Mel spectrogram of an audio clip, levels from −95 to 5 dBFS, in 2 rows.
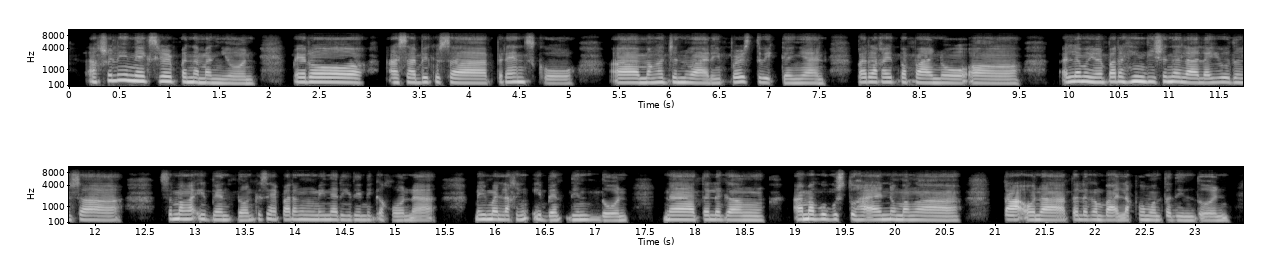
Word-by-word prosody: Actually, 300 +6 +1
next 270 -2 +4
year 260 -1 +3
pa 245 -1 -2
naman 205 -4 +1
'yon, 175 -1 -3 0.4
pero, 235 +1 +2 0.7
ah, 215 -1 +1
sabi 220 +1 0
ko 230 - -14
sa 195 -4 +2
friends 235 0 -1
ko, 180 0 -6 0.4
ah, 210 0 +4
mga 210 +2 0
January 200 -2 0
first 240 +1 0
week 205 - -5
ganyan, 190 -2 -3 0.2
para 230 +1 0
kahit 230 +1 -3
papaano, 200 -4 0
ah, 180 -1 -1 0.4
alam 260 +2 +3
mo 250 - +4
'yon 230 0 +1
parang 245 0 +2
hindi 250 -2 +5
siya 250 +1 +2
nalalayo 215 0 +1
do'n 215 -1 -4
sa, 195 -2 0 0.4
sa - - -9
mga 235 0 +2
event 205 -3 -3
do'n. 185 +2 -2
Kasi 225 -1 -4
parang 215 -1 -1 0.2
may 210 - -1
naririnig 200 -1 -4
ako 180 -1 -5
na 95 -1 -2 0.4
may 225 - +2
malaking 215 0 0
event 195 +3 -3
din 205 -1 -2
do'n 175 0 -2 0.3
na 210 -1 +4
talagang, 195 -3 -1 0.2
ah, 220 0 +3
magugustuhan 225 -2 +2
nung 215 -1 +1
mga 190 -2 +1 0.5
tao 205 -1 +6
na 195 -1 +3
talagang 205 -1 -2
balak 190 0 +1
pumunta 190 -2 -3
din 175 -1 -4
do'n. 85 +1 -3
205 Hz, 155 wpm, -23 LUFS, 190-230 Hz, 0.7 s, tao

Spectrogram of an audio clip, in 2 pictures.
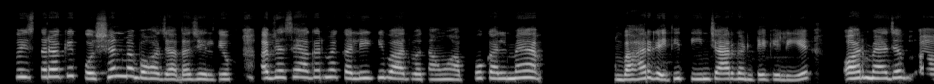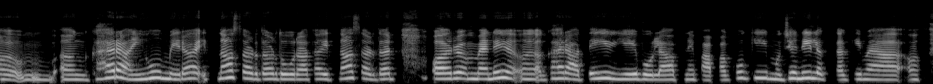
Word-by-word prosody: तो 350 - -1
इस 340 -1 0
तरह 355 +1 +4
के 395 +2 -2
क्वेश्चन 340 +3 0
मैं 380 -3 +2
बहुत 270 -3 +2
ज़्यादा 235 -1 0
झेलती 235 -1 -2
हूँ। 240 - -1 0.3
अब 290 +1 +3
जैसे 325 +1 0
अगर 330 0 -1
मैं 335 0 0
कल 275 -2 +1
ही 290 0 +1
की 315 +1 -2
बात 265 -4 +1
बताऊँ 235 -1 -3
आपको 225 +7 -4
कल 275 0 +1
मैं 310 -1 +3 0.8
बाहर 245 +6 +2
गई 240 -5 +3
थी 270 - 0
3-4 255 0 +1
घंटे 230 -3 -1
के 225 0 -3
लिए 215 +6 -1 0.4
और 295 +3 +6
मैं 285 -1 +4
जब 305 +2 +1 0.3
अ - - -4
उम 220 -1 -3
उम 210 -1 -8
अ, 225 - -1
घर 250 +9 +1
आई 235 -6 +2
हूँ 295 +4 +3
मेरा 255 +2 +1
इतना 265 +6 -1
सर 280 -5 -1
दर्द 245 0 -2
हो 240 0 +2
रहा 230 0 -1
था, 245 - -3
इतना 245 +4 -1
सर 260 -6 -5
दर्द 245 +1 -2 0.4
और 260 +2 +4
मैंने 255 +4 +3
अ, 245 -3 -2
घर 270 +6 -1
आते 235 0 -1
ही 285 +1 +2 0.2
ये 240 0 +4
बोला 220 -2 0
अपने 225 +1 -7
पापा 210 -1 -5
को 290 +7 -4
कि 295 -1 +1
मुझे 250 +2 0
नहीं 285 +2 +5
लगता 250 -5 -2
कि 240 +3 -7
मैं 230 -1 -2
अ, 215 +1 -2
255 Hz, 215 wpm, -23 LUFS, 230-290 Hz, 0.8 s, और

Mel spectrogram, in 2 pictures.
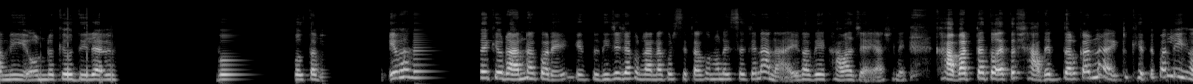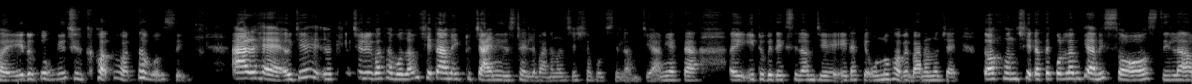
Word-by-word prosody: আমি 220 +2 -1 0.2
অন্য 220 +1 -3
কেউ 240 -1 +6
দিলে 225 0 +2
আমি 225 +1 -2 1.8
বলতাম 225 +1 0 0.7
এভাবে 310 +1 +1 0.8
কেউ 285 -1 +4
রান্না 245 +4 +5
করে? 240 -5 0 0.2
কিন্তু 225 0 -7
নিজে 240 +3 -2
যখন 265 0 -1
রান্না 230 0 0
করছি 240 0 -6
তখন 220 +3 -3
মনে 240 0 -3
হয়েছে 240 0 -4
যে 255 - -3
না, - - +2
না - - -7 0.2
এভাবে 230 0 -1
খাওয়া 210 -1 0
যায়। - - -6
আসলে - - -13 0.4
খাবারটা 260 +1 +6
তো - - +6
এত 240 - -8
স্বাদের 235 -2 -2
দরকার 260 +4 +2
না, - - -4
একটু - - -13
খেতে - - -5
পারলেই 345 -1 -1
হয়। 195 -3 +2
এরকম 250 +3 -1
কিছু 270 0 -6 0.2
কথাবার্তা 295 - 0
বলছি। 225 0 -10 0.6
আর 285 - +12
হ্যাঁ, 235 -5 +6
ওই 230 - +2
যে 320 - -1 0.2
অ্যা 245 - -1
খিচুড়ির 285 - -4
কথা 270 +1 -2
বললাম 245 +2 +2
সেটা 275 +1 +3
আমি 265 - -1
একটু 260 +1 -15
চাইনিজ 205 +1 +4
স্টাইলে 200 -2 -7
বানানোর 180 0 -11
চেষ্টা 200 +1 -13
করছিলাম। 175 0 -14
যে - - -12
আমি 195 - -7
একটা 200 -1 -1 0.4
আ - - +4 0.2
YouTube 235 -1 -3
এ - - -8
দেখছিলাম 210 0 -4
যে 200 - -2 0.2
এটাকে 210 +1 -6
অন্যভাবে 225 -1 -2
বানানো 195 +2 -2
যায়। - - -5 0.3
তখন 260 +1 +3
সেটাতে 245 +2 +1
করলাম 265 +1 +3
কি - - -4
আমি 255 - -2
sauce 225 +2 +3
দিলাম, 210 -1 0
235 Hz, 185 wpm, -21 LUFS, 210-265 Hz, 1.8 s, আর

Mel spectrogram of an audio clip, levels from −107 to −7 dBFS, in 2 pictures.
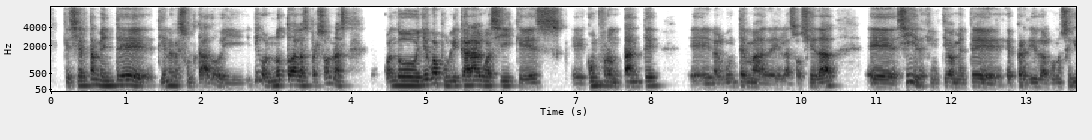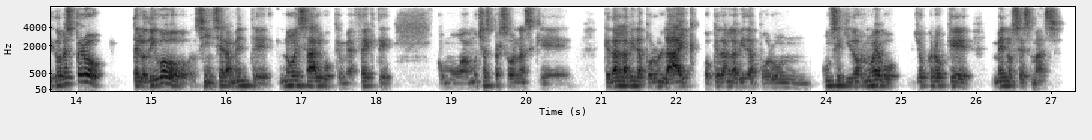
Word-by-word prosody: que - - -9
ciertamente 135 +1 +1
tiene 115 +5 -5
resultado 125 -4 -2
y 95 -1 -14
digo: - - -5
"No 145 +5 -3
todas 145 -1 +5
las 125 - +1
personas". - - -2 0.4
Cuando 130 0 +2
llego 155 +7 0
a 175 - +4
publicar 130 -2 +3
algo 135 -2 +4
así 125 0 0
que 105 -2 -3
es, 110 - 0
eh, 95 0 -10
confrontante, 120 +1 0 0.4
eh, 430 +1 -7
en - - -8
algún 110 +3 -8
tema 110 -1 0
de 435 -2 -6
la - - -7
sociedad, 485 -1 +2 0.4
eh, 415 -1 0
sí, 225 - +2
definitivamente 105 +1 -4
he - - -6
perdido 105 -1 -4
algunos 100 +1 -5
seguidores, 140 +11 0
pero 230 - +6 0.3
te - - 0
lo 435 - +3
digo 450 0 +4
sinceramente, 130 - -2
no 135 +2 -1
es 130 -2 +1
algo 120 -4 +5
que - - -15
me 95 0 -11
afecte 120 -1 -6 0.6
como 95 0 -9
a 95 - -3
muchas 125 +3 -5
personas 110 -2 -3
que 440 +1 -12 0.4
que 110 - -3
dan 125 +1 +7
la 120 - +7
vida 120 -1 +1
por 110 - -3
un 115 -1 -4
like 115 +2 +7
o - - -10
que - - -3
dan 115 +1 -1
la - - +2
vida 110 0 -4
por 100 +1 -9
un 100 -3 -10
un 130 - -6
seguidor 120 -2 -1
nuevo, 130 -4 +1 0.2
yo 120 +1 -8
creo 120 0 -2
que 125 - -1 0.3
menos 120 -1 -1
es 105 - -1
más. 80 0 -4
120 Hz, 160 wpm, -24 LUFS, 110-135 Hz, 0.6 s, dan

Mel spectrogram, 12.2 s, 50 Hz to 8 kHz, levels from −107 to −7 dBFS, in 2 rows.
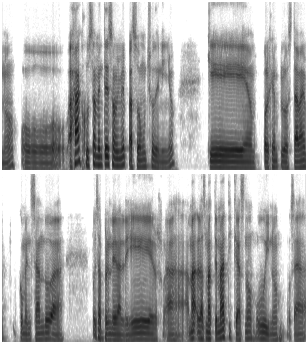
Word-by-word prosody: ¿no?, 95 +9 -8
o 90 -1 -4 0.4
Ajá, 185 +3 +7
justamente 145 -1 +2
eso 145 0 +3
a - - +3
mí 130 - +2
me 140 +3 +1
pasó 115 -4 +2
mucho 120 +2 -4
de 105 -2 -1
niño, 100 - -7 0.6
que, 105 -2 +3 0.2
por 100 - +1
ejemplo, 110 -1 -3
estaba 105 +4 +1 0.2
comenzando 105 +2 -2
a 95 +2 -5 0.5
pues - - -5
a 125 - +3
aprender 100 -3 0
a 95 - +1
leer, 100 +2 +1
a 95 -1 -5
ma - - +4
las 110 -1 +1
matemáticas, 115 -1 +1
¿no?, 115 -1 -4
uy, 110 -2 -1
no, 95 0 -8
o - - -17
sea, - - -5
105 Hz, 160 wpm, -24 LUFS, 100-115 Hz, 0.6 s, Ajá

